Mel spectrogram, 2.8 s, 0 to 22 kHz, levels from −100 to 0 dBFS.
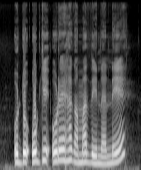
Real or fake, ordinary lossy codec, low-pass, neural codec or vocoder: real; none; 19.8 kHz; none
